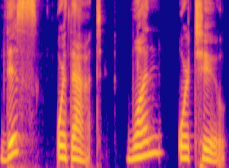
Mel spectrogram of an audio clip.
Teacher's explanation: We're joining ideas with or and then we go up and then down.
